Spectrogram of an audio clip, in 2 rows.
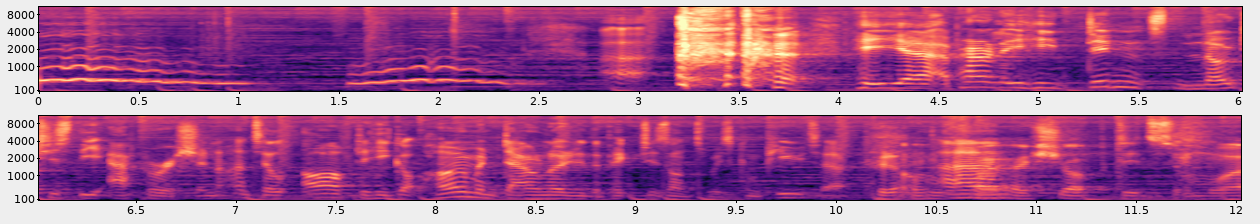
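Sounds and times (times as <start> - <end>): person humming ghost-like: 0.0 - 3.2.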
